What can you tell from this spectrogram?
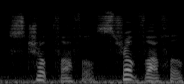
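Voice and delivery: put-on low, soft Dutch-accented murmur; little Dutch voice. Dutch woman correcting from behind, soft little Dutch-accented voice. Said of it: "I heard this little voice".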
